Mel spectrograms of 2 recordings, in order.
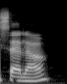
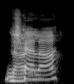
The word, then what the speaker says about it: Cela: Well, I'm so excited to have my guest on, Krissy Cela. – Cela. – What I knew I was gonna say that, and it even says pronounced Cela, like Coachella.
